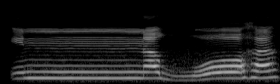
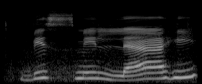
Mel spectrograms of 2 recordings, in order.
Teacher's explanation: پہلے آپ نے اللہ کے نام کو موٹا پڑھا، اب یہاں پر آپ نے باریک پڑھا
